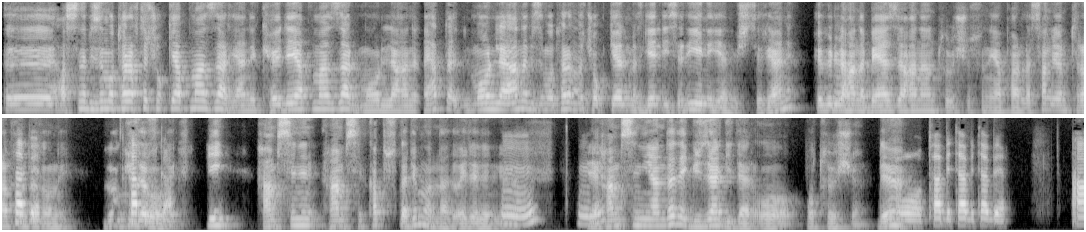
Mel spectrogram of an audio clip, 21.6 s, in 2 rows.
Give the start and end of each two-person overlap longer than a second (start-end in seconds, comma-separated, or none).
none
